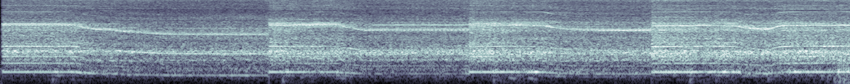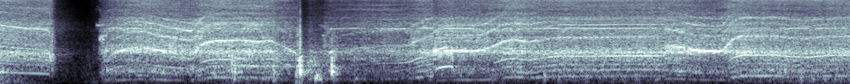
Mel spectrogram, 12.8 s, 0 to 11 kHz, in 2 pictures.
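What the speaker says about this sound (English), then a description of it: "gonna break out the drill, get drilling on this thing" A power drill runs loud and close, its motor pitch rising and falling as it bores through a metal fender on a CR250R two-stroke motorcycle build, with a brief stop midway before resuming.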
